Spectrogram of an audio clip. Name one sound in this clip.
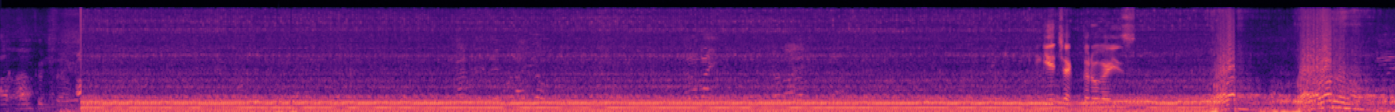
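A motorcycle engine idles loudly with a steady rumble.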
